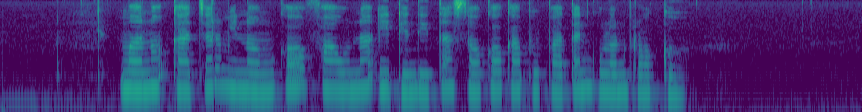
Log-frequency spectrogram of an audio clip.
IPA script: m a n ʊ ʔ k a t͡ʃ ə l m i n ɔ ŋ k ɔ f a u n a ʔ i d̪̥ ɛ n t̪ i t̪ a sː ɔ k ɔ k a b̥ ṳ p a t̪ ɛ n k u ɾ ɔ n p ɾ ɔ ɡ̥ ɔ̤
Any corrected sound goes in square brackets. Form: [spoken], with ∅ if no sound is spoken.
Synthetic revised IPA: m a n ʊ ʔ k a t͡ʃ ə [r] m i n ɔ ŋ k ɔ f a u n a ʔ i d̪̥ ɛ n t̪ i t̪ a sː ɔ k ɔ k a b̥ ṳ p a t̪ ɛ n k u [l] ɔ n p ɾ ɔ ɡ̥ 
